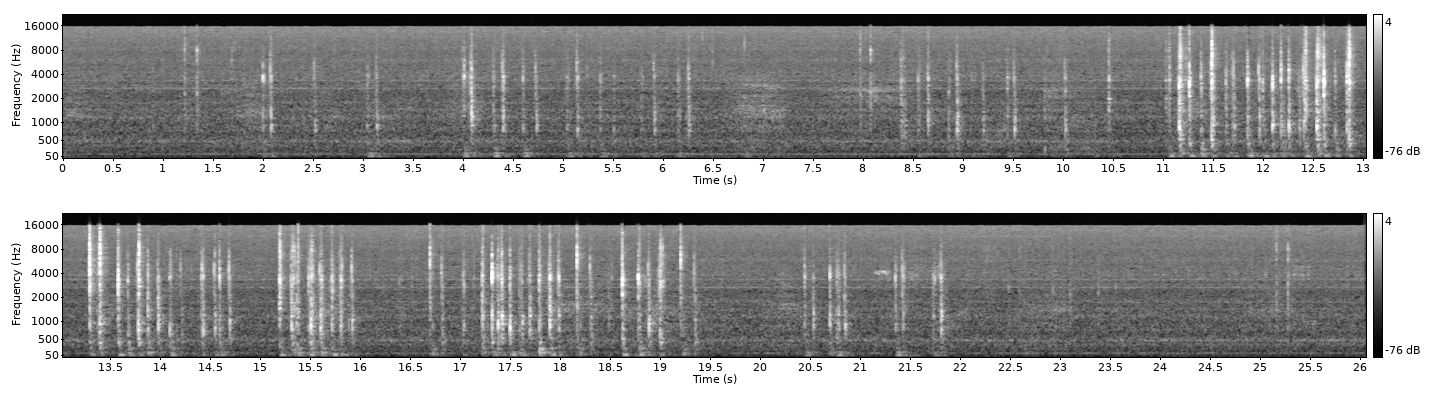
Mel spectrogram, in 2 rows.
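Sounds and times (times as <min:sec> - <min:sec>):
typing on computer keyboard: 0:01.2 - 0:03.3, 0:04.0 - 0:06.4, 0:08.0 - 0:16.0, 0:16.7 - 0:19.5, 0:20.4 - 0:22.0.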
